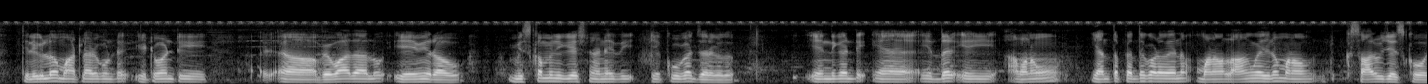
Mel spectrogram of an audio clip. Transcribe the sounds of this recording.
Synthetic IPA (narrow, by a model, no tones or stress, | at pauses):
t̪e̞liɡilo̞ːmaːʈlaːɽukuɳʈe̞̰ːʔeʈuʋɐɳʈi | ʋiʋaːd̪aːlue̞ːmiɾaːwumiskɐmjuːnikeːʂɐnɐne̞ːd̪iekːuʋɐɡaːd͡ʒɐɾɐɡɐd̪u | end̪ukɐɳʈe̞̰ːid̪ːɐɾmɐnɐment̪ɐpɛd̪ːɐkuːɽɐʋɐjnɐ̰mɐnɐmlʔa̰ːŋɡʋeːd͡ʒnɐmɐnɐmsaːlʋut͡ʃe̞ːsu̥kɔːʋa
